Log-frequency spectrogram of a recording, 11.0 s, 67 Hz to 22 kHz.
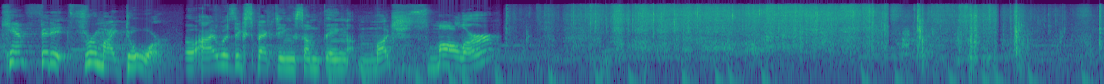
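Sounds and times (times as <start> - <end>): plastic crinkling: 5.1 - 11.0
plastic wrap tearing: 5.1 - 11.0.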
